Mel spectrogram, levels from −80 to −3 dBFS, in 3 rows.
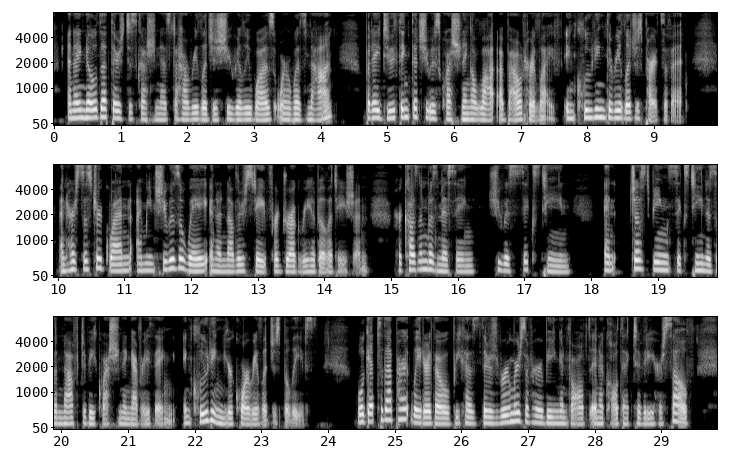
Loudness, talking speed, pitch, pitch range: -16 LUFS, 185 wpm, 165 Hz, 155-200 Hz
